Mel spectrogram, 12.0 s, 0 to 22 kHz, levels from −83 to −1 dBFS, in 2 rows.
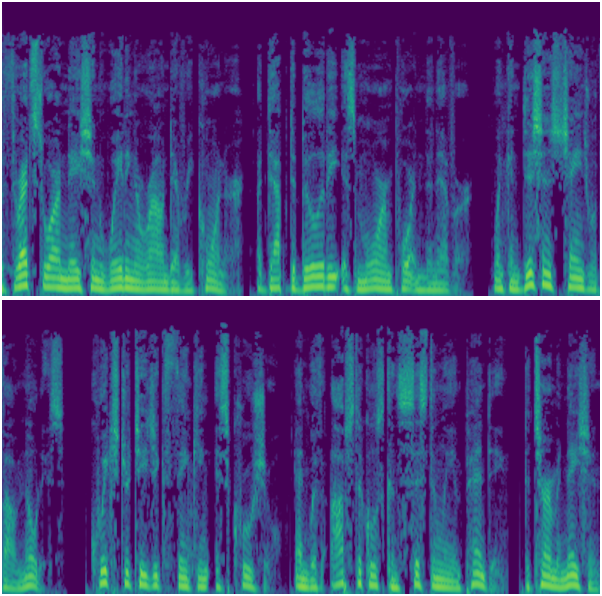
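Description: Throughout the speech, a dull, gurgling, granular texture points to MP2 compression, likely at around 80 kbps. Too few bits leave upper sub-bands switched off or flickering, coarsely quantised; a plain low-pass would dull the sound without that churning grain.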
